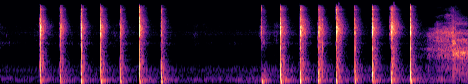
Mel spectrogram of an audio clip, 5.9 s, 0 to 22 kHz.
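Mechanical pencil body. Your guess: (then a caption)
Not metal. A "forever pencil" sold as metal is held up to a microphone and tapped 16 times: a run of seven sharp, bright clicks, a pause, then nine more, followed by a soft rustle. The short, dry ticks sound like plastic rather than metal, suggesting only the tip of the pencil is metal.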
